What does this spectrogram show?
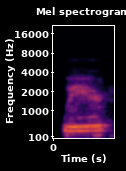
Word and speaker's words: wear: Where sounds like hair. Wear hair, right?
